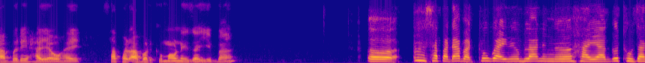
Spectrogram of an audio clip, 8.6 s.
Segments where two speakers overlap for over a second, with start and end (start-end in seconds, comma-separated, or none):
none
